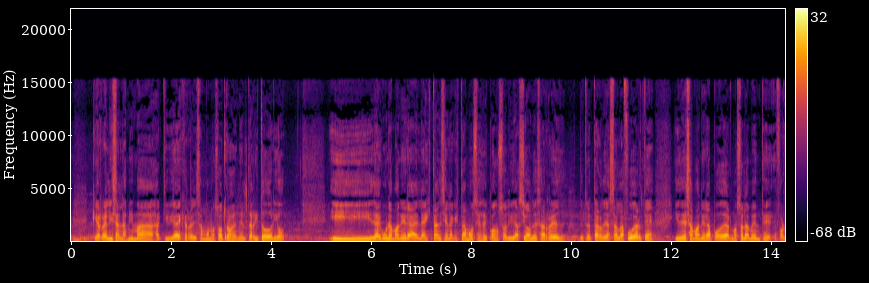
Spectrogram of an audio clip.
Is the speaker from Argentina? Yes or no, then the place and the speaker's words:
yes; Córdoba, Argentina; Bueno, nosotros somos del Valle de Calamuchita.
